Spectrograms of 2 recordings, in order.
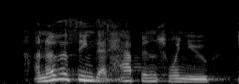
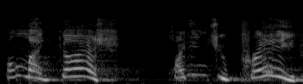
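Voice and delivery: much higher, exasperated husband voice; upset husband; slower than usual. Retold or imitated. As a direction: squeal it like a shocked, scolding husband. Husband still scolding.

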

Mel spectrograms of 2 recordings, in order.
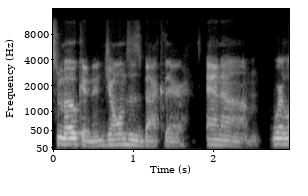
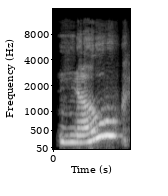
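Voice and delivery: a loud, higher, flat refusal; blunt no; 7 semitones higher, 9 dB louder than usual. Retold or imitated. Telling the knife-wielding friend no, loud and blunt. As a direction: shut the question down hard.

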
